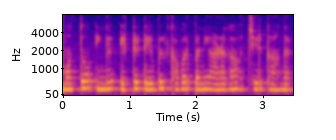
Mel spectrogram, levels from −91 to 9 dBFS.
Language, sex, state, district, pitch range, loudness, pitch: Tamil, female, Tamil Nadu, Nilgiris, 225-245 Hz, -16 LUFS, 230 Hz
